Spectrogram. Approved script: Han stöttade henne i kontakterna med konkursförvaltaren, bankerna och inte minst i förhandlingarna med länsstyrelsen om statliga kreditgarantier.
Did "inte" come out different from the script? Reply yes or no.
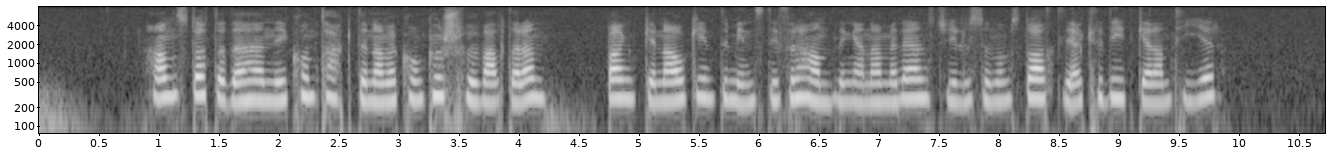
no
